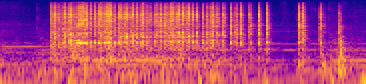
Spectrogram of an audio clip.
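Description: Winch strap on an MDC Cruizer Highside camper trailer ratchets loudly, a dense run of rapid metallic clicks that slows into separate distinct clacks toward the end, close and alone.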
